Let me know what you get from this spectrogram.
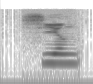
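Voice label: "xing", Chinese, first tone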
